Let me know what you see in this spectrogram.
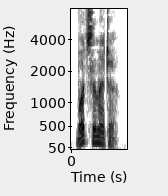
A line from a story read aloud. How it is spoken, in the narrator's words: Anand said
